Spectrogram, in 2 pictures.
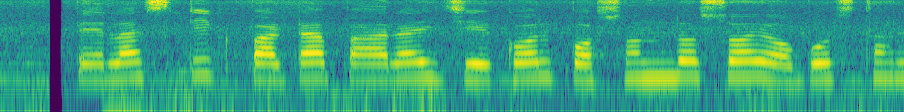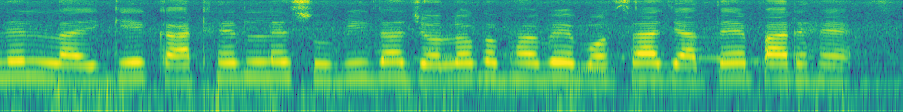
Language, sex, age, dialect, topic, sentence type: Bengali, female, 18-24, Jharkhandi, agriculture, statement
